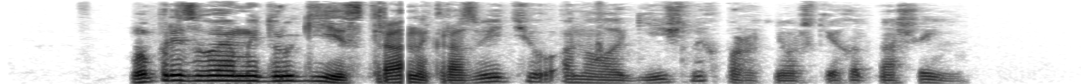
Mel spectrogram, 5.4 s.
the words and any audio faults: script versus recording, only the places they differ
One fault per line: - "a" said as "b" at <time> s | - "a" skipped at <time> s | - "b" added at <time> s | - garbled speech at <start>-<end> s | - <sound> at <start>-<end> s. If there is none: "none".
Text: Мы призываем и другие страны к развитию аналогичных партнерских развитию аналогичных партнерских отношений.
- dropout at 2.0-2.0 s
- "развитию аналогичных партнерских" skipped at 4.3 s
